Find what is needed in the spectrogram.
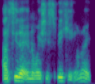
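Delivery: usual speaking voice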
